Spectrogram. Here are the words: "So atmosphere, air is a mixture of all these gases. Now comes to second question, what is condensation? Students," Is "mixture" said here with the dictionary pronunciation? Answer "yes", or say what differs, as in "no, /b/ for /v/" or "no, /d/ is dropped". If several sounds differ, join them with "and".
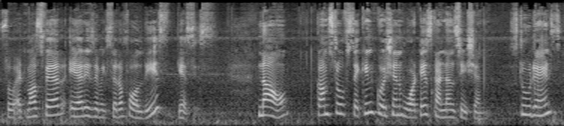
no, /tʃ/ is dropped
